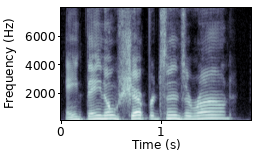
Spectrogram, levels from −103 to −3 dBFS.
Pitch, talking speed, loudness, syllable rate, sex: 205 Hz, 160 wpm, -15 LUFS, 4.7 syllables/s, male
